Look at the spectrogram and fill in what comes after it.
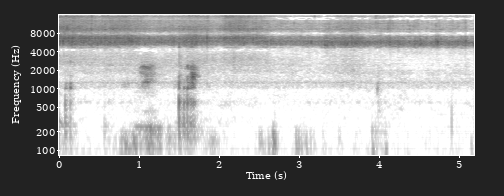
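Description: Oil sizzling steadily in a metal pot as dark-browned onions and cumin seeds fry. A slotted metal spoon scrapes and knocks against the pot a few times in the first two seconds.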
